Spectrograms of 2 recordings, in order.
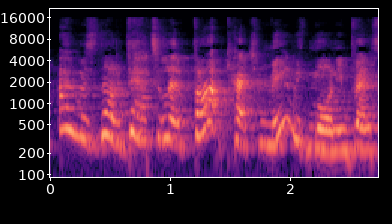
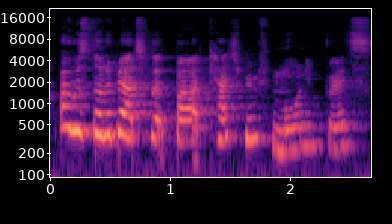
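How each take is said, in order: First: The line is read in a tone that is not sad. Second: The line is read in a sad tone. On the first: "Doesn't work" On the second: "Sad tone"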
